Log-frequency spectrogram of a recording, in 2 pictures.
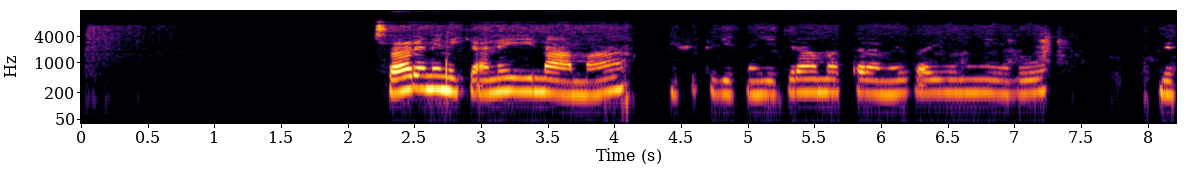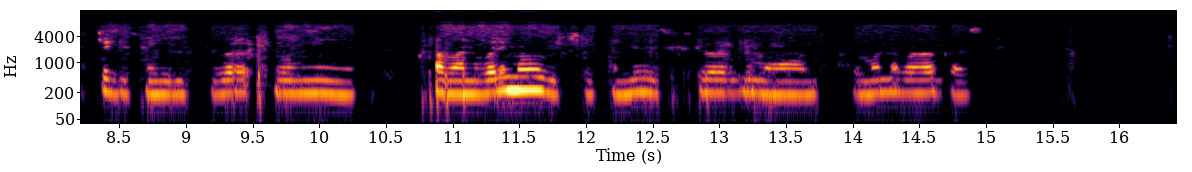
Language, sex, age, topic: Kinyarwanda, female, 18-24, finance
